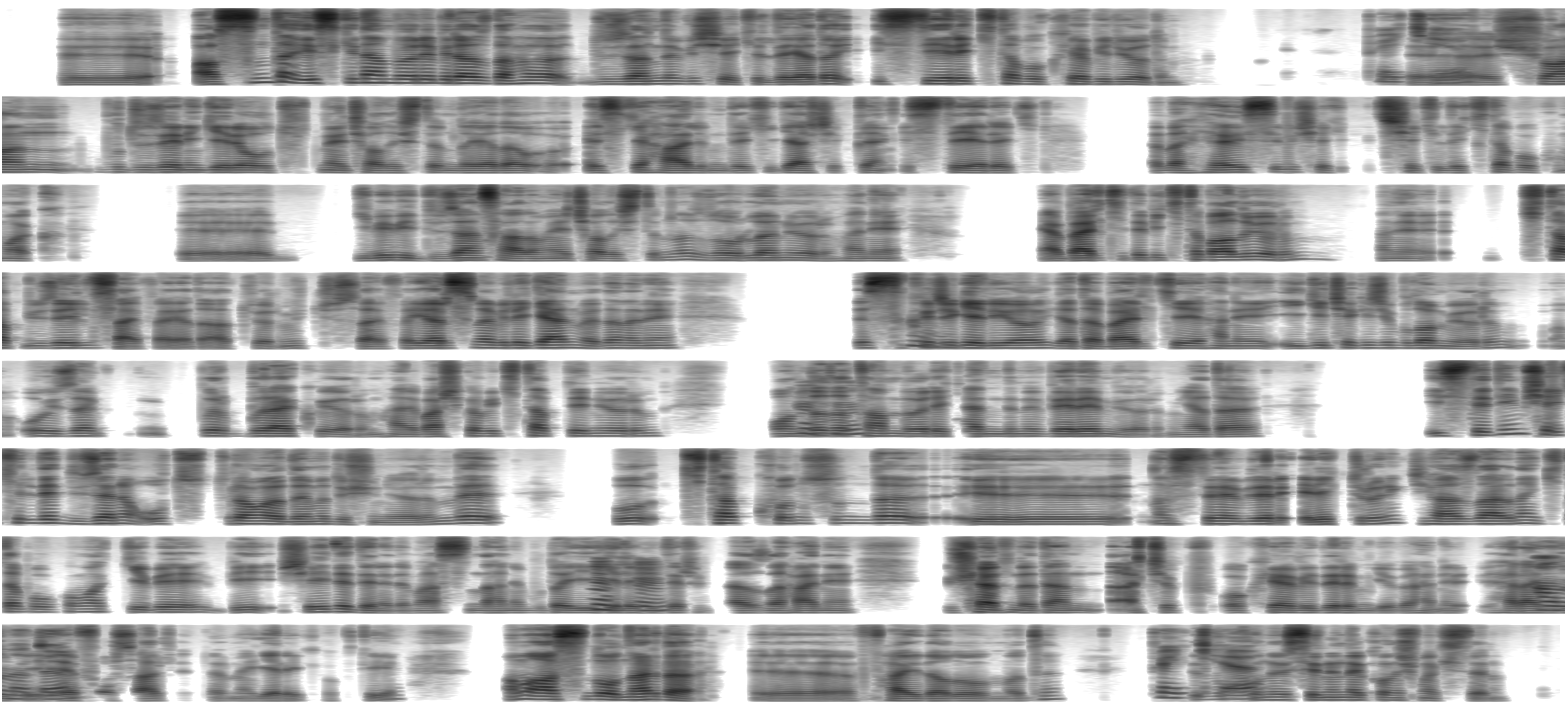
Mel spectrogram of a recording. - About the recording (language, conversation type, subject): Turkish, advice, Her gün düzenli kitap okuma alışkanlığı nasıl geliştirebilirim?
- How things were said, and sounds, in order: other noise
